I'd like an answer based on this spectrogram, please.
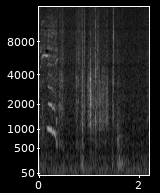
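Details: German Shepherd puppies, AKC registered, from a breeder in north central Florida, July 2017: one brief high whine sliding downward, then soft scattered yips and rustling in a small room.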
